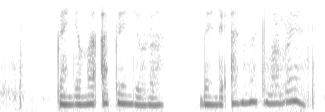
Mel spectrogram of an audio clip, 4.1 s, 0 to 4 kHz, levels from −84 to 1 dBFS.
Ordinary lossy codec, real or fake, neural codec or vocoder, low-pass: Opus, 32 kbps; fake; autoencoder, 48 kHz, 32 numbers a frame, DAC-VAE, trained on Japanese speech; 3.6 kHz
